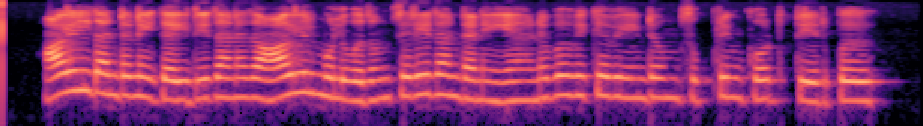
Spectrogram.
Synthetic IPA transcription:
aːjɪld̪ɐɳɖɐnɐɪkːɐɪðit̪ɐnɐðɯaːjɪlmʊɻʊʋɐðɯmsɪɾɐɪd̪ɐɳɖɐnɐjɐɪɐnɯbɐʋɪkːɐʋeːɳɖɯmsʊpɾiːmkoːɾʈt̪iːrpɯ

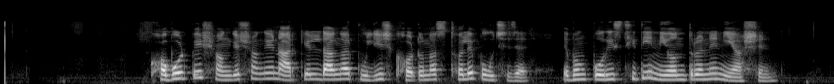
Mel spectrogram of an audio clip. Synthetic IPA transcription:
kʰɔboɾpeʃɔŋɡeʃɔŋɡenaɾkelɖaŋaɾpuliʃɡʱɔʈonast̪ʰɔlepowt͡ɕʰed͡ʑae | eboŋpoɾist̪ʰit̪inijont̪ɾonenieaʃen

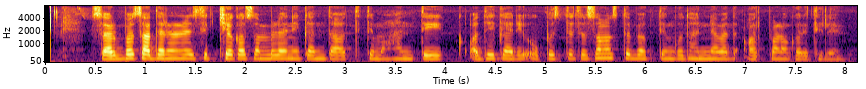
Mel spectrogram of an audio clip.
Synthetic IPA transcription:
sʌɾbɔsad̪ʱaɾɔɽ̃ɾesikʃʰjakɔsɔmːeɭɔnikant̪aːt̪i̥t̪imɔɦant̪ikɔ̰d̪ʱikaɾiʔṵpɔst̪ʰit̪ɔsɔmɔst̪ɔbʱjɔkt̪iŋkud̪ʱʌnjɔβad̪ɔɾpɔɽ̃ɔkɔɾit̪ʰile

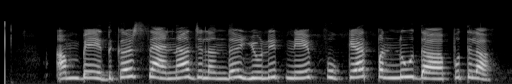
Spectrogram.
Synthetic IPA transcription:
əmbed̪kəɾsɛnad͡ʑələnd̪əɾjuniʈnefukjat̪̚pənːũːd̪aput̪la

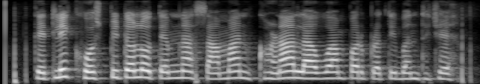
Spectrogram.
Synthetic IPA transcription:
keʈlikɦɔspiʈəlot̪emnasamanɡʱəɽ̃ãlaʋːapəɾpɾət̪ibənd̪ʱt͡ʃʰe

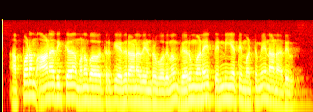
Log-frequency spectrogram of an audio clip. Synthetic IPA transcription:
ʔɐpːɐɽɐmʔaːnɐðɪkːɐmɐnoːbaːʋɐt̪ːɪrkɯɛðɪɾaːnɐðɯɛndrɯpoːðɪlɯmʋɛɾɯmːɐnɐɪpɛɳːɪjɐt̪ːɐɪmɐʈːɯmeːnaːnɐðɪl

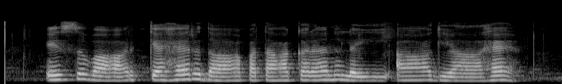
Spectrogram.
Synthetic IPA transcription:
ɪsʋaːɾkɛɦɛɾd̪aːpət̪aːkəɾənləiaːɡɪjaɦɛː

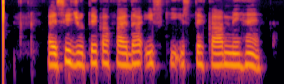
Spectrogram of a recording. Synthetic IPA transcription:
ɛːsed͡ʒuːt̪ekafaːɪd̪aʔɪskiʔɪst̪eɦkaːmːẽɦɛ̃ː

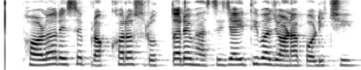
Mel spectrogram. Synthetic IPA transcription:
pʰɔɭɔɾesepɾɔkʰːɔɾɔsɾot̪ːɔɾebʱasid͡ʒajt̪ʰibad͡ʒɔɽ̃apɔɽit͡ʃʰi

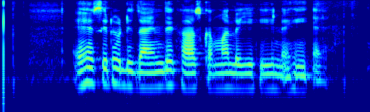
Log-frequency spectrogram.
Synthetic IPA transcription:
ɛɦsɪʈʰoɖɪzaːɪnd̪exʰaːskɐmãlɐiɦinɐɦĩɦɛ̰ː

